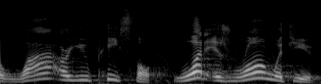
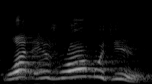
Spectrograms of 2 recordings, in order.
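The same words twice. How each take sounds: First: Louder, slowed, higher mock-incredulous asking; puzzled onlookers. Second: Much higher, louder mock bewilderment; baffled world. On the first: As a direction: lean in like a stunned bystander. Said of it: "They want to know". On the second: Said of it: "the world looks at you and goes".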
